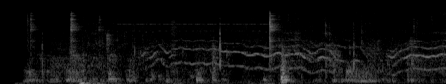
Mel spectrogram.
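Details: Female pug demanding that a male pug let her into the shared feed bowl, indoors. High, wavering whines slide up and down over several seconds, with faint shuffling and clicks.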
